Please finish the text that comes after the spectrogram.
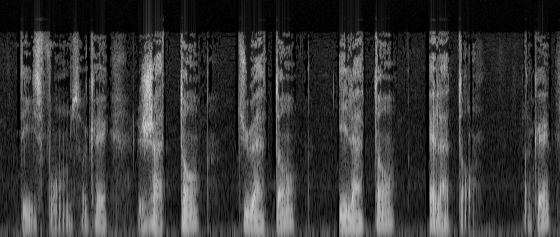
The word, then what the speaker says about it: attends: You get D and S. Well, basically you don't pronounce them. Okay? And then you get only the sound attends. Nasal here. En.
